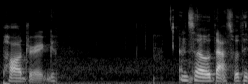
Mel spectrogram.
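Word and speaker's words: Pádraig: a d r a i g which is pronounced padrig and so that's with a d so um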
